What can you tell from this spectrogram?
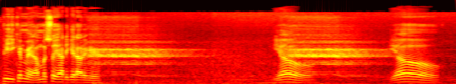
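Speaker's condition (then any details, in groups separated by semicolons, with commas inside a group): No condition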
